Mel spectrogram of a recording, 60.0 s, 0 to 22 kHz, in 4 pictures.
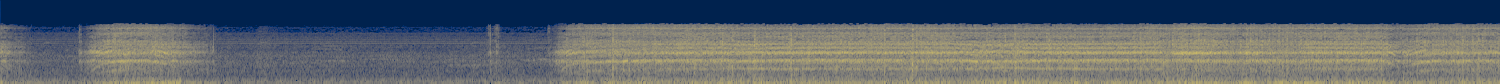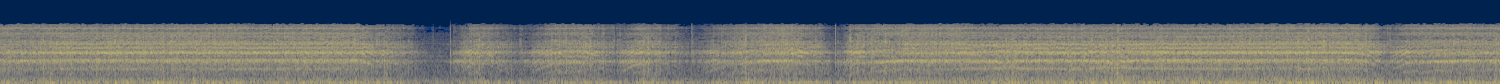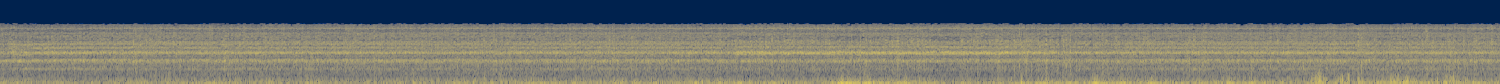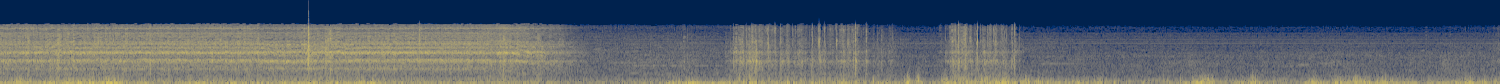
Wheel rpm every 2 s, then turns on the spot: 60, 10, 10, 150, 160, 160, 160, 150, 160, 90, 70, 90, 150, 160, 140, 160, 160, 160, 160, 160, 160, 160, 160, 160, 160, 40, 20, 20, 0, 0.
52-56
